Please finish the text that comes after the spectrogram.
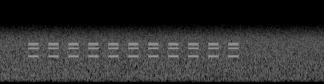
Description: Telephone call progress tone (North American plan), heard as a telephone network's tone, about 1400, 2050, 2450, 2600 Hz, 0.1 s on and 0.1 s off, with phone line noise. Off-hook warning tone.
